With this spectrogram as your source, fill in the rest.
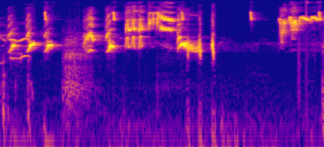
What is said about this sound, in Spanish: Este es un petirrojo.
